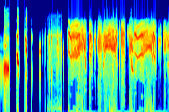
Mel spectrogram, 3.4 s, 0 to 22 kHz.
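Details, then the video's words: Swiftlet sounds opening with a few isolated short chirps, then running into long, buzzy, wavering twitters at high pitch. "Suara walet terbaik 2020"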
